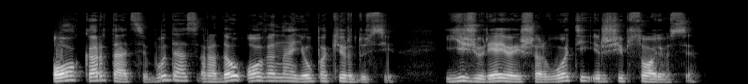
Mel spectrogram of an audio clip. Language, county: Lithuanian, Alytus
